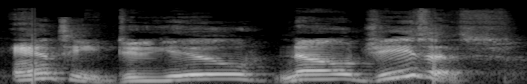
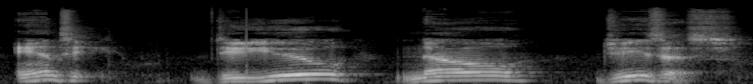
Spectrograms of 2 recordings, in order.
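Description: First: It is asked with some urgency. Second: It is asked calmly, without urgency.

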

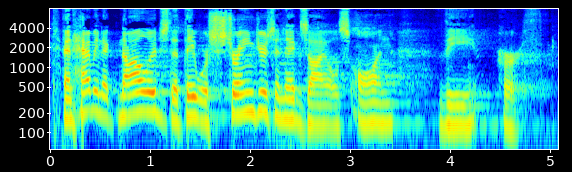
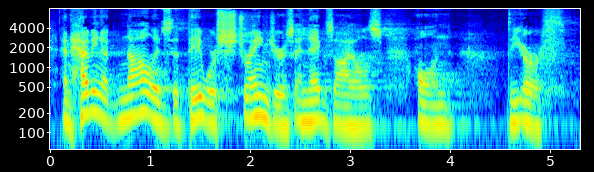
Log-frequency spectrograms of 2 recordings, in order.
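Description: The two takes are said the same way.

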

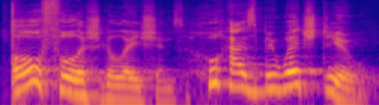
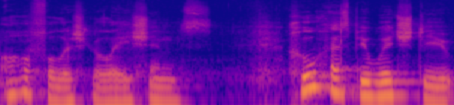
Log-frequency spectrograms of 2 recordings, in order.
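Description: First: It is said in a harsh, sharp tone. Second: It is said in a mild, gentle tone. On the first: A severe rebuke. The speaker calls it right. "No, it is, ... That is the tone of that passage" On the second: A soft, mild reproach. The speaker calls it wrong. "The tone of this is not"

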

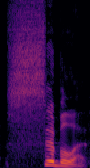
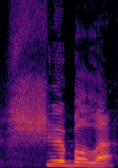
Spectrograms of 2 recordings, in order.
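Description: First: The word begins with a plain s sound. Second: The word begins with a sh sound. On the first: The speaker is an enemy from another tribe. The speaker calls it wrong. "the Ephraimites couldn't pronounce it right" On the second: The speaker belongs to the checkpoint's own side. The speaker calls it right.

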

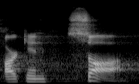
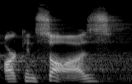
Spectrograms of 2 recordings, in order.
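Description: First: The final S is left silent. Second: The final S is pronounced aloud. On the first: The speaker calls it right. "the proper pronunciation is in three syllables with the final S being silent" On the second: The speaker calls it wrong. "It is not Arkansas's, even though it looks like that"

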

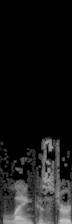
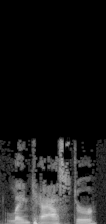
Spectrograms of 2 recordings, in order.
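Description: First: It uses the local pronunciation of the name. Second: It uses the Connecticut pronunciation of the name. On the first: This is how the name is properly said locally. The speaker calls it right. "I had to learn over the years that it's Lancaster" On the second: This is how people from Connecticut say it. The speaker calls it wrong. "From Connecticut, we say Lancaster"

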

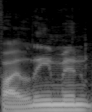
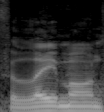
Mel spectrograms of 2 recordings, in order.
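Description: First: It is said the common English way. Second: It is said the Greek way. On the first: "I've heard Philemon my whole life" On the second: "the Greek pronunciation"

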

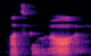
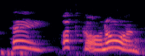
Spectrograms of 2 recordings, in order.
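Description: First: It sounds suspicious and displeased. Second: It sounds casual and friendly.

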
